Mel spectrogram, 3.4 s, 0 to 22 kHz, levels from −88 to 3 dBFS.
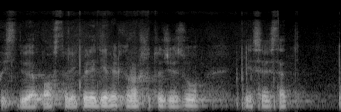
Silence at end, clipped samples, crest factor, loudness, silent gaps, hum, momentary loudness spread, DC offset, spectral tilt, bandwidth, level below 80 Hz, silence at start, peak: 0 s; under 0.1%; 18 dB; -29 LUFS; none; none; 12 LU; under 0.1%; -6.5 dB/octave; 15.5 kHz; -66 dBFS; 0 s; -10 dBFS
